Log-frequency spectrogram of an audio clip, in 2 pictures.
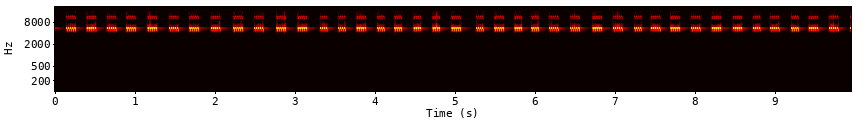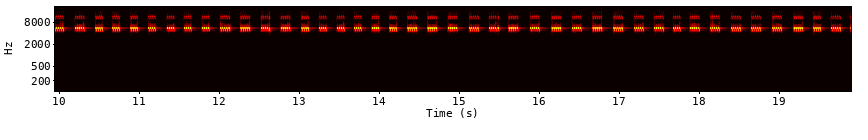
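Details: A male cricket gives a long unbroken series of sharp, high chirps, about three to four per second, steady and unchanging for the whole stretch. The setting is a quiet summer evening with no other sound.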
